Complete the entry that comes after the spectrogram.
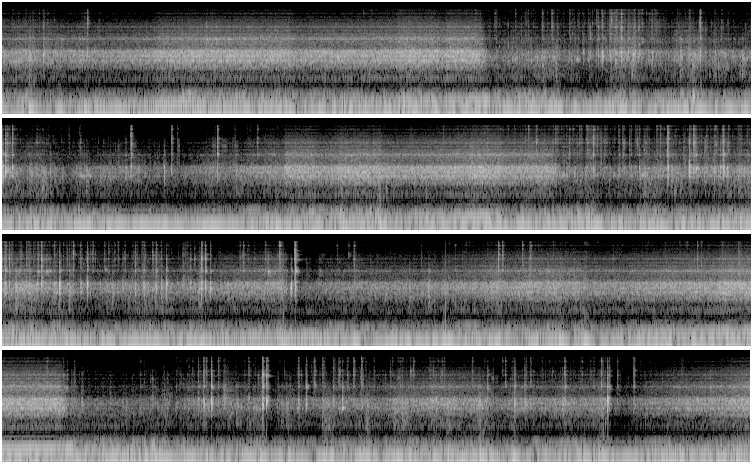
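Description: Streetcar engine heard from inside the cabin while racing laps of a dirt speedway. The engine note rises and falls in a repeating cycle every eight seconds or so, pulling down the straights and easing through the turns, with scattered rattles and knocks from the car.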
